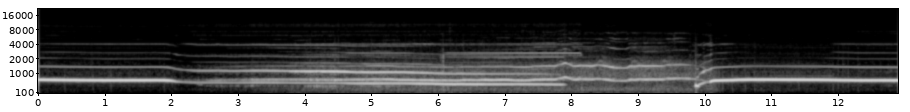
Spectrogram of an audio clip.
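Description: A wolf gives long, steady howls, joined midway by other voices at different pitches.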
